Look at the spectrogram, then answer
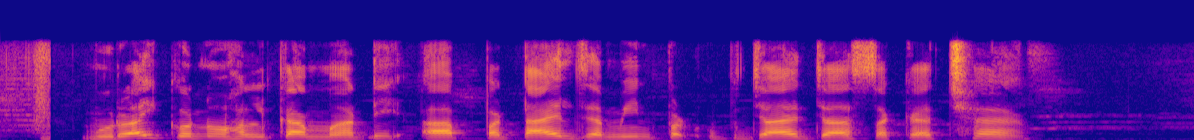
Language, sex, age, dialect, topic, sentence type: Maithili, male, 18-24, Bajjika, agriculture, statement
